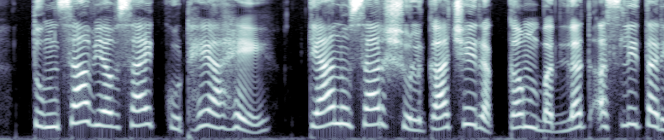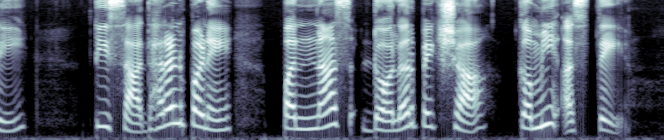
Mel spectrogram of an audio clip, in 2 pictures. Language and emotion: Marathi, neutral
